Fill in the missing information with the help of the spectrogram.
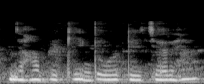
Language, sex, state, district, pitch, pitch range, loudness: Hindi, female, Bihar, West Champaran, 220 Hz, 215-230 Hz, -13 LUFS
